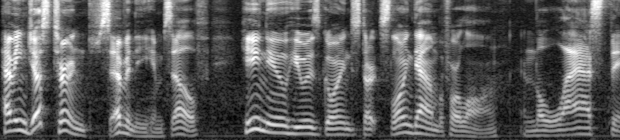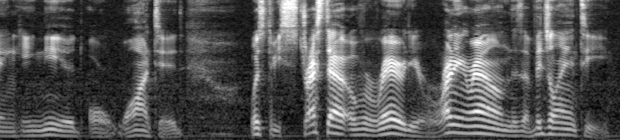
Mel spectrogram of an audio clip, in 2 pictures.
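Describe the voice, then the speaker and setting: Male story narrator for fan fiction, bright, forceful delivery with extremely lively melodic swings. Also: mid-range voice, moderate pace. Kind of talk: expressive scripted story narration.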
